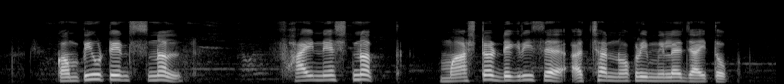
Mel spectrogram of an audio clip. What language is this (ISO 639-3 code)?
mag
